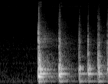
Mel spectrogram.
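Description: A reusable bathroom soap dispenser made of strong plastic but looking like glass or ceramic is deliberately dropped to show it will not break. It gives six hollow, wood-block-like knocks, the first loudest, with the later ones quicker and softer. The dispenser survives intact, confirming it is plastic rather than glass or ceramic.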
